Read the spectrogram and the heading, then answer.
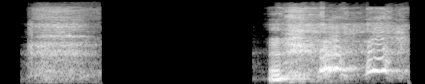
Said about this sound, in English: I'm panting from these fucking jumping jacks, god damn it.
